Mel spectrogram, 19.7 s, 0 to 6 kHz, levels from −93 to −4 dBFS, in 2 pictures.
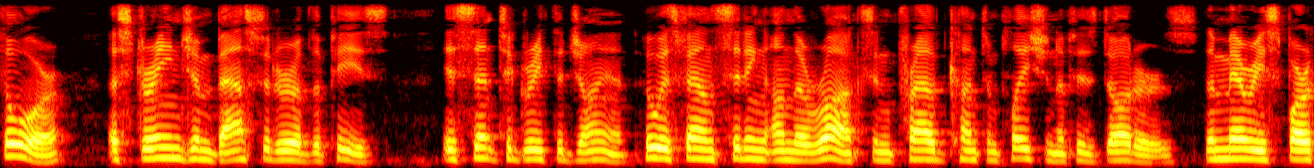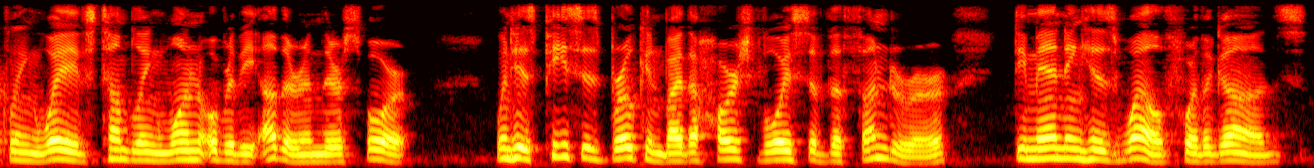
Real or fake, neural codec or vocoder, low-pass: real; none; 5.4 kHz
